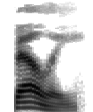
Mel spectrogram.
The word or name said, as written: belly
